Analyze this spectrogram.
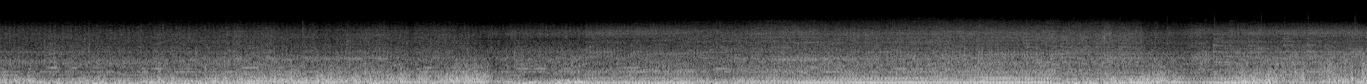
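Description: Yamaha R15 motorcycle's single-cylinder engine running at riding speed, heard from a helmet-mounted camera with wind rushing over the microphone. The engine note dips briefly about five seconds in.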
